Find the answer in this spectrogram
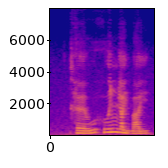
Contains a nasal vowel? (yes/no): no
